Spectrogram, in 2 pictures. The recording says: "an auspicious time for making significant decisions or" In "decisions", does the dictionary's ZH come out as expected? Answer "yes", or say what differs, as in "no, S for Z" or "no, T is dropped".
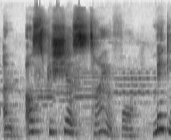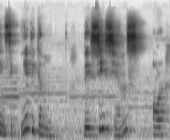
no, S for ZH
